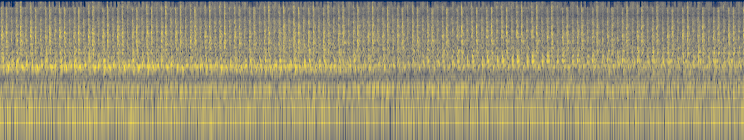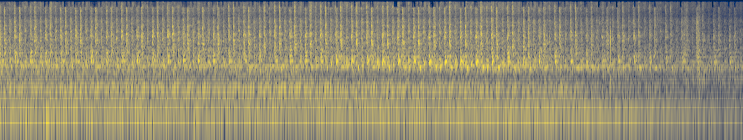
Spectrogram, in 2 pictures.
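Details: Mitsubishi Montero at idle: steady rapid tick about three a second keeping pace with engine; owner unsure whether a stuck valve lifter or piston slap.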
